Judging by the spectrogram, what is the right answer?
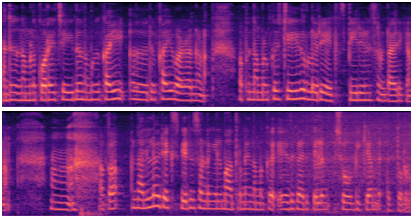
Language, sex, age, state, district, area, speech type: Malayalam, female, 30-45, Kerala, Ernakulam, rural, spontaneous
